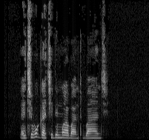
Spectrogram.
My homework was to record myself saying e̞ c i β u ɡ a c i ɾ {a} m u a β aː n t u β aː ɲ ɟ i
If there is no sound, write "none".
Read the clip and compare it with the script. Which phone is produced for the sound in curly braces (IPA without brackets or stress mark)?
i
